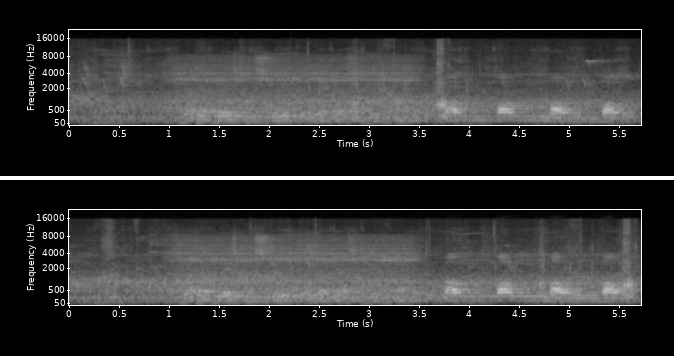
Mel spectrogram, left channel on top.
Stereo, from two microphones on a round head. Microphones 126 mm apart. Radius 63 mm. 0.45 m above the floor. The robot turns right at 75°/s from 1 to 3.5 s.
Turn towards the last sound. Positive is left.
turn(degrees=-45)  # may be behind; listen again after turning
